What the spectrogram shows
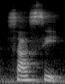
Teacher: eu tenho a sílaba tônica si, é uma oxítona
